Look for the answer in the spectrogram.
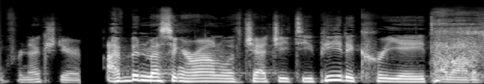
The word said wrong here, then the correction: ChatGPT: charts, which is pretty crazy because from a reporting standpoint, hasn't figured out how to pronounce it yet. – ChatGPT.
